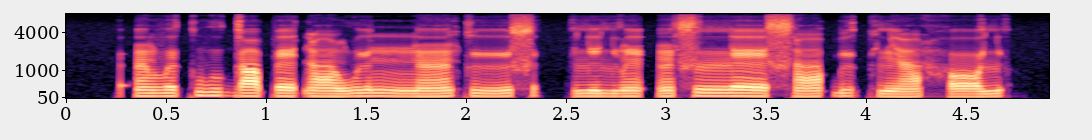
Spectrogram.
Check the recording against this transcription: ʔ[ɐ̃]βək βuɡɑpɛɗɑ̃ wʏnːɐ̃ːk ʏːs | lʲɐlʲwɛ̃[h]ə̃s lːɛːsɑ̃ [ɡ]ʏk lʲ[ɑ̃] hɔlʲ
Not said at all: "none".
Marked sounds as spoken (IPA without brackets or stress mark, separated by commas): ɐ̃, ʔ, ɓ, ɑ̃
